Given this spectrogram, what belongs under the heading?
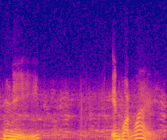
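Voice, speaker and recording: Agreeable, inquisitive male lead in his thirties, old radio drama, lively intonation, hesitant wonder, narrow phone-like sound. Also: on the high side, drawn-out words, crowd noise, full character voice. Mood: curious. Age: 30s. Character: curious, trusting young man, the professor's test subject. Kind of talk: 1950s radio drama acting.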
